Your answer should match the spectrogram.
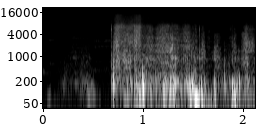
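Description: Loud rustling and thumping of a phone being grabbed and moved, its microphone rubbed and knocked. It starts suddenly under a second in and goes on.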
